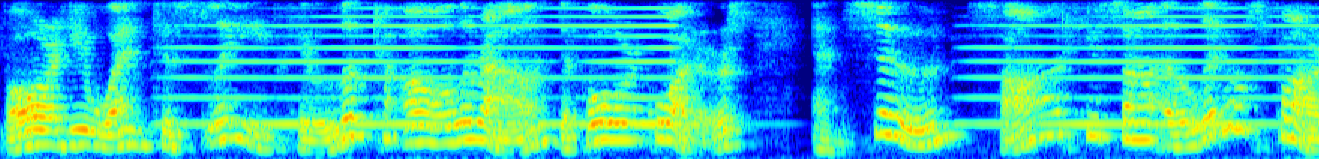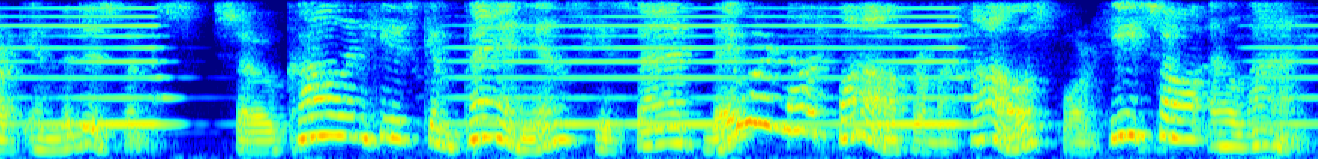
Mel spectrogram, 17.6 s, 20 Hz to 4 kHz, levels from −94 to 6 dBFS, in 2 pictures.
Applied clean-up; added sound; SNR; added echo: none; Bowed string instrument; 9 dB; reverberation time 0.3 s.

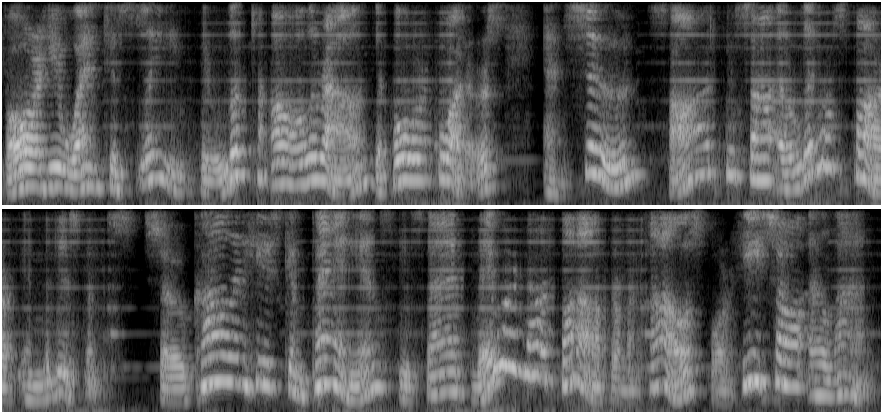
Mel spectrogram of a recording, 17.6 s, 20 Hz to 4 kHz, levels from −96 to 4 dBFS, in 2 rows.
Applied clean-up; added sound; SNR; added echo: neural separator model SepFormer DNS4.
